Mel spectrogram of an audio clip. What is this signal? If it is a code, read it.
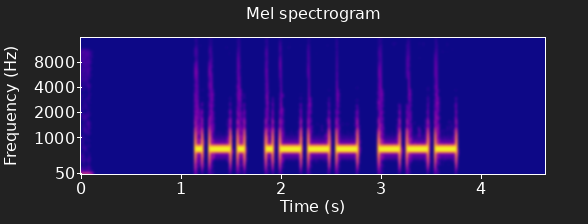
Morse code, heard as a keyed tone, about 17 wpm, 700 Hz. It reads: RJO
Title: USA Call Sign Postfixes - 3 Letters 17wpm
